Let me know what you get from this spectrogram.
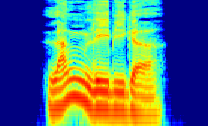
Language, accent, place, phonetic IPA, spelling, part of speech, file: German, Germany, Berlin, [ˈlaŋˌleːbɪɡɐ], langlebiger, adjective, De-langlebiger.ogg
- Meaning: 1. comparative degree of langlebig 2. inflection of langlebig: strong/mixed nominative masculine singular 3. inflection of langlebig: strong genitive/dative feminine singular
